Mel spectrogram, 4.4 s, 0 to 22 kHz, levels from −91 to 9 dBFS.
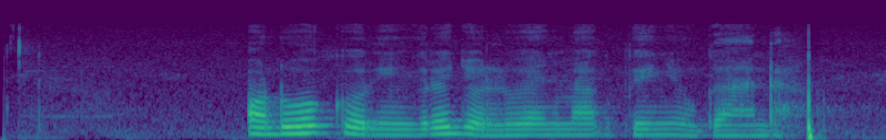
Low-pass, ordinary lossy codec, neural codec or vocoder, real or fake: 10.8 kHz; MP3, 96 kbps; none; real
